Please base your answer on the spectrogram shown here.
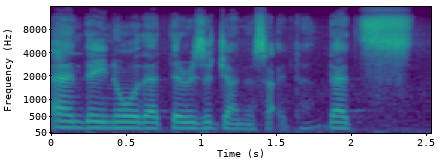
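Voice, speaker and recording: Over slight background noise, a middle-aged woman from Lebanon talks at a moderate pace in a voice on the low side. A restaurant owner being interviewed during a meal, she speaks expressively, her English imperfect and non-native in phrasing.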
